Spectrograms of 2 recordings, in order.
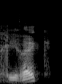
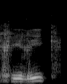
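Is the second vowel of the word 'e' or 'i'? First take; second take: e; i. First: The second vowel is the sound 'e'. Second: Both vowels are the sound 'i'. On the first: This is the traditional form. "au lieu de rirek" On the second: This is the modern Hebrew form. "en hébreu moderne ... on dit ririk"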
